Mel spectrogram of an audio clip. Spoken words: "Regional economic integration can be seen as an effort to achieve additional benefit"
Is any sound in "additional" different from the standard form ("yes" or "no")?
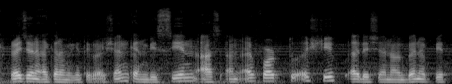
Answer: yes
